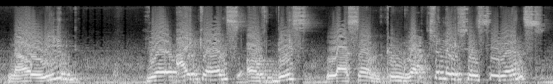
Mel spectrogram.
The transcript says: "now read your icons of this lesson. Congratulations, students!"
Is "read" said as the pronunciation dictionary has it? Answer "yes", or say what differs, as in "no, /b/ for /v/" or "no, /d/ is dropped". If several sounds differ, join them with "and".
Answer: no, /w/ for /ɹ/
